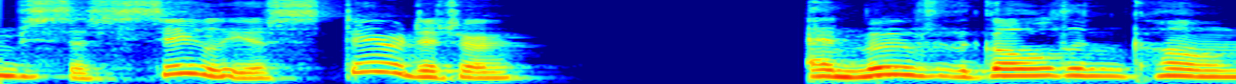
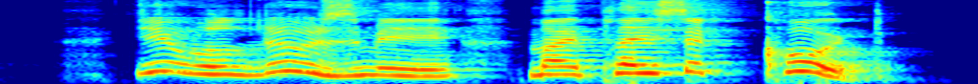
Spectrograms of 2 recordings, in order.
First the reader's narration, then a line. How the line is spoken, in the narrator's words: she cried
